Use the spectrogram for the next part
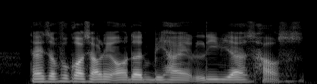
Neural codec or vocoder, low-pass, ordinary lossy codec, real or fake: none; none; none; real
